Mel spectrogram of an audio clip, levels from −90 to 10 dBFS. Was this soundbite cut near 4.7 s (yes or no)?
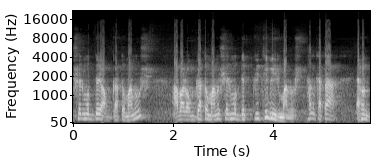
yes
